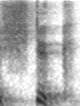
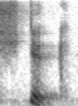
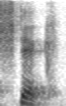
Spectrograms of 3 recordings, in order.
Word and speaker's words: Stück: It's actually Stück. In German, it's the U with an umlaut. It's Stück, which is a piece. Yeah, a piece of something. And then in Yiddish, it's pronounced Stück.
